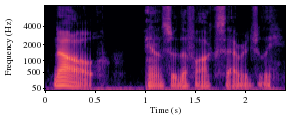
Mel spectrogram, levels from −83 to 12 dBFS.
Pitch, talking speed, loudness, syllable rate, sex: 100 Hz, 125 wpm, -24 LUFS, 6.0 syllables/s, male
